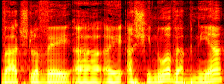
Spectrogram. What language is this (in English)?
Hebrew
